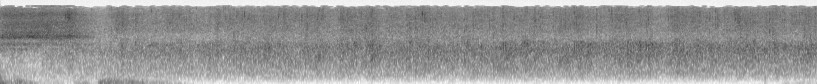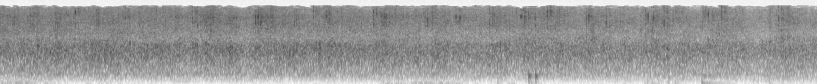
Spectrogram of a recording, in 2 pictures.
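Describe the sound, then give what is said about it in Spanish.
Sustained applause from a church audience for parents who give catechism classes, a dense, steady clatter of many hands clapping at once, even for several seconds without pause. “Aplauso, por favor.”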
